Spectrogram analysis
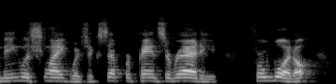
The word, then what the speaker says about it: Panzerotti: Panzerotti, Panzacrati, Panzarelli, Pepperoni, Pete Pepper Pastic. You have literally pronounced every single word in the English language except for Panzeratti for what?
